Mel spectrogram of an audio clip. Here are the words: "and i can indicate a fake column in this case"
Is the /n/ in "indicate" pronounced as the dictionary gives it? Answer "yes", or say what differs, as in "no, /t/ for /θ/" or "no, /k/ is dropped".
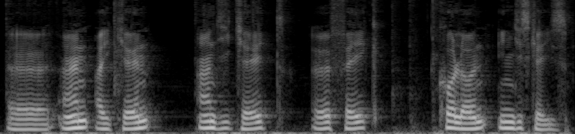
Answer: no, /n/ is dropped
